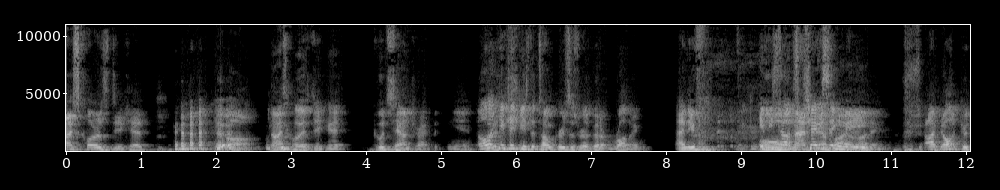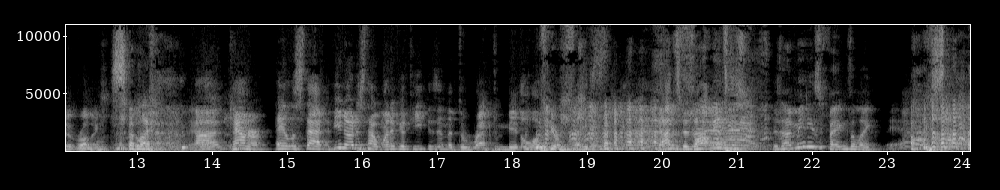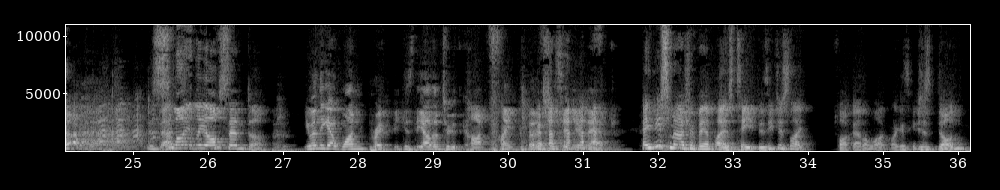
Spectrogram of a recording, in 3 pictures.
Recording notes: Part of our 2017 UK Tour. Recorded at the Soho in London.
